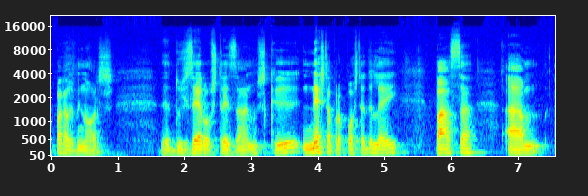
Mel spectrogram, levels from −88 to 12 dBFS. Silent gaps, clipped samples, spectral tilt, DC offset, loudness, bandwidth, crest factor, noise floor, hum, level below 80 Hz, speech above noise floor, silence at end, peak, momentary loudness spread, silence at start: none; under 0.1%; -5 dB/octave; under 0.1%; -22 LUFS; over 20 kHz; 22 dB; -46 dBFS; none; -60 dBFS; 25 dB; 0.15 s; 0 dBFS; 13 LU; 0.1 s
